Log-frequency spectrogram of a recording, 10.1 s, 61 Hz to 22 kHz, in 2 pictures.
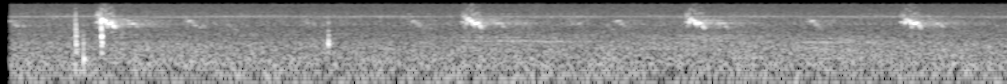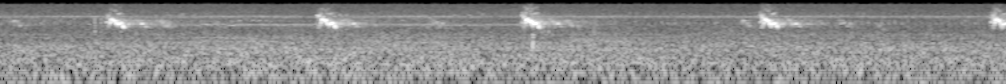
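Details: Eurasian tree sparrow calling from a rooftop around 7 a.m., giving short, sharp chirps about once a second, steady and unhurried, over a constant thin high-pitched whine.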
